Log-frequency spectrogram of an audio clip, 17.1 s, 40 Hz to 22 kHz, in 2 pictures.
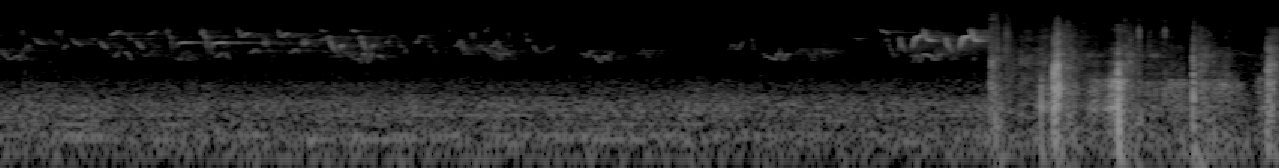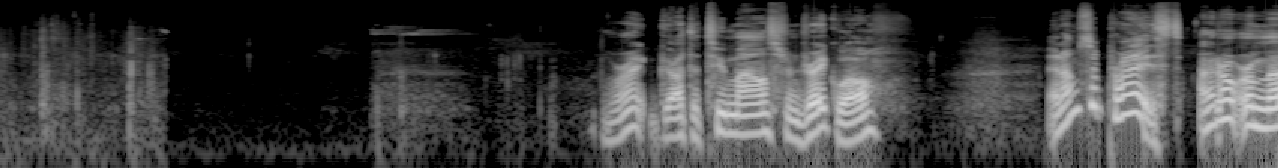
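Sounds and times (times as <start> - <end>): faint birdsong chirps and trills: 0.0 - 9.7, 10.3 - 17.0
footsteps on a trail: 6.6 - 9.6.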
